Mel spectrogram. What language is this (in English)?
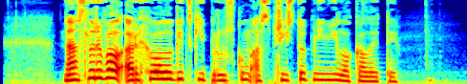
Czech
